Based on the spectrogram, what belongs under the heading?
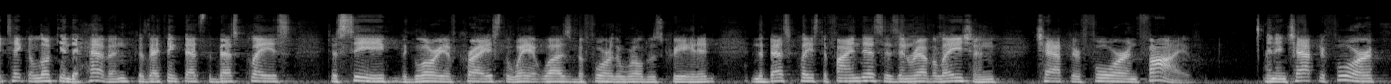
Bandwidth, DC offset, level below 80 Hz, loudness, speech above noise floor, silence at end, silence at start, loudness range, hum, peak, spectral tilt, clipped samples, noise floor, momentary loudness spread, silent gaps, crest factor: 11 kHz; under 0.1%; -50 dBFS; -18 LUFS; 29 dB; 0.05 s; 0 s; 2 LU; none; 0 dBFS; -4.5 dB/octave; under 0.1%; -48 dBFS; 8 LU; none; 20 dB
